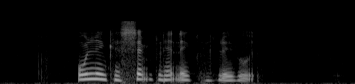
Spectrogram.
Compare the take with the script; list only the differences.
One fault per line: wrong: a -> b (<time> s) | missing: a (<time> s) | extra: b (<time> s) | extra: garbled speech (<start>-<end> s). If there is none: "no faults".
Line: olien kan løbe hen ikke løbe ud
wrong: løbe -> simpelt (1.2 s)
